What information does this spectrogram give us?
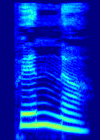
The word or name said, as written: ಪೆನ್ನ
